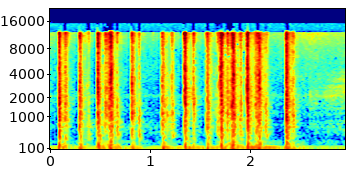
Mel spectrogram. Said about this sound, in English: typing it into the chat.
